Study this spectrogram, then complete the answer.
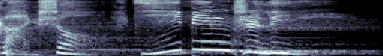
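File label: attack, Chinese; Lissandra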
